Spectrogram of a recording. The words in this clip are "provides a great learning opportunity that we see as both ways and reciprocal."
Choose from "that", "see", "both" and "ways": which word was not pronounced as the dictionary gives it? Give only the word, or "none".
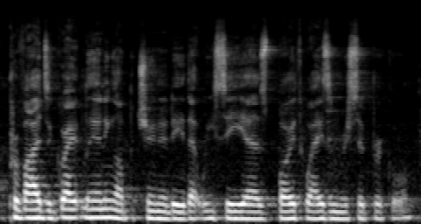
none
